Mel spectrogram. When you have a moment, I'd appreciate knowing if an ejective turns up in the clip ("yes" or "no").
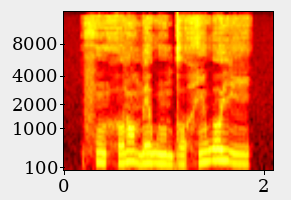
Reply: no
